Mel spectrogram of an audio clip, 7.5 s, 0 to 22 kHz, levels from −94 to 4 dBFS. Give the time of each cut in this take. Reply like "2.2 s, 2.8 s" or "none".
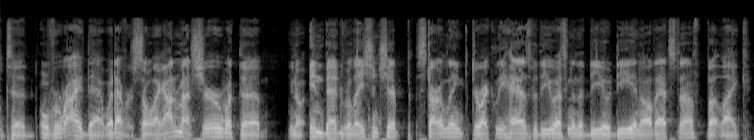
5.7 s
